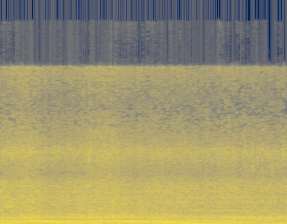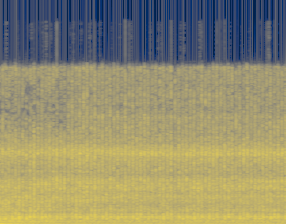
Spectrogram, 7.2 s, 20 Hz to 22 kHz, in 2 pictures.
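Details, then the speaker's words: Mitsubishi Canter 136 PS HDL diesel, warmed up after injection pump plunger work: fast warm-up drops to a lumpy, uneven idle; pump delivery uneven, cylinder 3 gets too much fuel while another gets too little; adjustment unfinished. "yang satu sedikit-sedikit yang satu ini nomor 3 ini terlalu banyak jadi bisa juga dari kualitas ku"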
